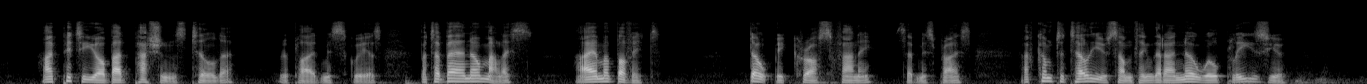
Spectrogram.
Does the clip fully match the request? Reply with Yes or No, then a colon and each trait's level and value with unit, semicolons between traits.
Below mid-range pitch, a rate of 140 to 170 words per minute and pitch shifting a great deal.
Yes: low, 100 Hz; average, 165 wpm; wide, 6.6 semitones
